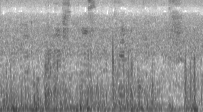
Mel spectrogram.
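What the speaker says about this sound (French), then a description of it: "Ça fait trop chaud, il y a un grave du vent." Strong wind buffeting the microphone on a beach in Mauritius, a steady low rumble with gusty surges throughout the short stretch, with no clear voices.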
